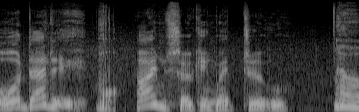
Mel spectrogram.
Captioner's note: sneezes; oinks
